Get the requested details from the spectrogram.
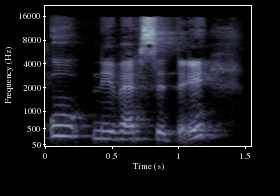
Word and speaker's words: university: A naopak u slovíčka university, i přestože se to píše university, tak první se čte j, university, tak první, čte, eh, tak proto používám e, takže a e, university.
